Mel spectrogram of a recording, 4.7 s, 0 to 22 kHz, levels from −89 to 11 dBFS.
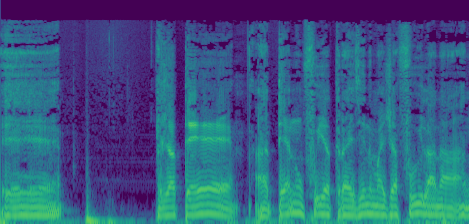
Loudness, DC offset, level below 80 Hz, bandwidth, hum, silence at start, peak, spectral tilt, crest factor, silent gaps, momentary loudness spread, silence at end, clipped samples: -18 LUFS; under 0.1%; -32 dBFS; 16 kHz; none; 0 s; -4 dBFS; -5 dB/octave; 14 dB; none; 12 LU; 0 s; under 0.1%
